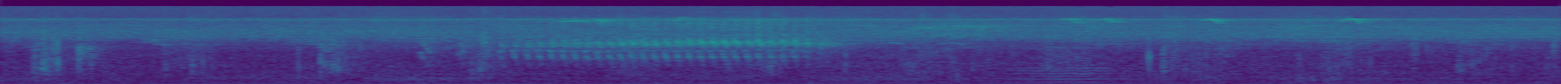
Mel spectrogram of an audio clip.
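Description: Footsteps on a dirt trail. A fast-pulsed buzzing trill swells and fades about two and a half to four seconds in.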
